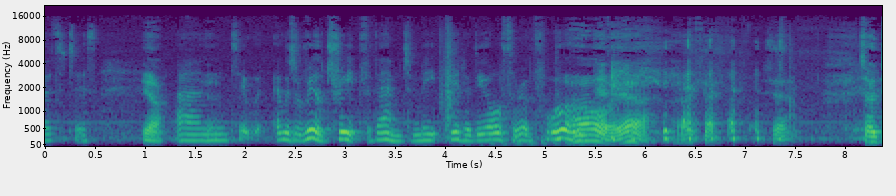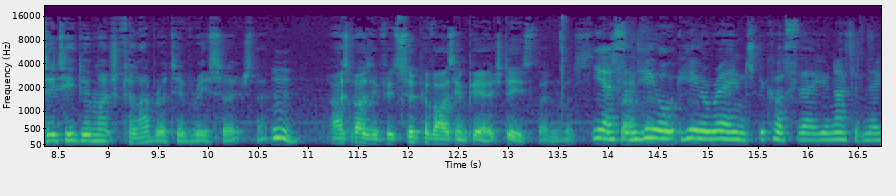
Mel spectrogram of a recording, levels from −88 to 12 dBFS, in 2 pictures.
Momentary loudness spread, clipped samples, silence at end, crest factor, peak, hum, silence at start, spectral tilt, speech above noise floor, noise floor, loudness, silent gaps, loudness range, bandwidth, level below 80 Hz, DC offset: 14 LU; under 0.1%; 0 s; 14 dB; -4 dBFS; none; 0 s; -5.5 dB/octave; 23 dB; -41 dBFS; -18 LUFS; none; 5 LU; 16.5 kHz; -64 dBFS; under 0.1%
